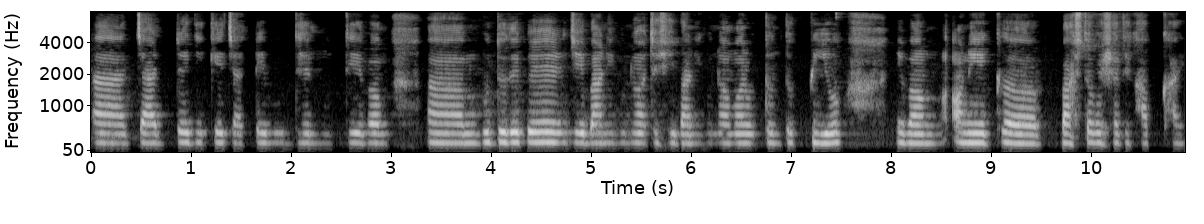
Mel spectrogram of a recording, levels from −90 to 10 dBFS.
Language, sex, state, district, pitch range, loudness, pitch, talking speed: Bengali, female, West Bengal, North 24 Parganas, 200-210 Hz, -19 LUFS, 205 Hz, 140 wpm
